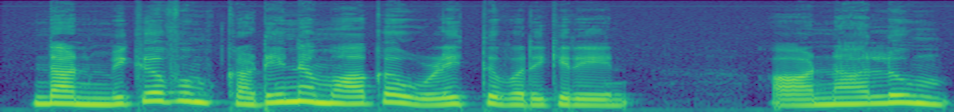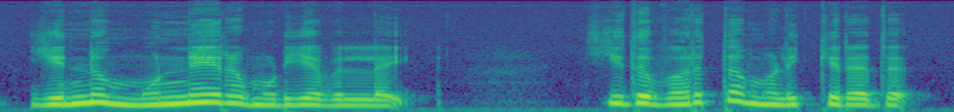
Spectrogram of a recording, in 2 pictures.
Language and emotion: Tamil, sad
